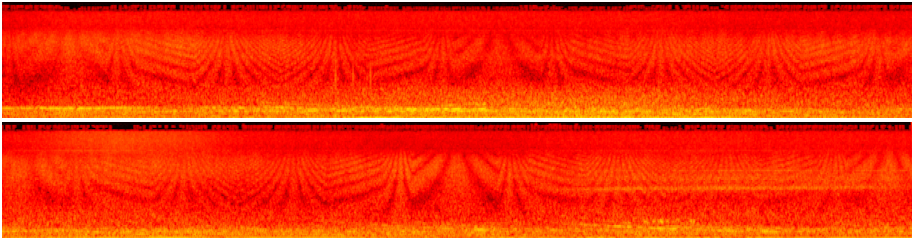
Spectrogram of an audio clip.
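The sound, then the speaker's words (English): Earth's radio emissions turned into sound: a steady low hum beneath a wash of hissing static, with faint gliding whistles drifting through and a thin tone emerging near the end. No voices. “Out here, removed from our powerful radio bursts, we can hear the voice of our planet. The comforting hum and the occasional gentle whistle set against a sort of cosmic white noise.”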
